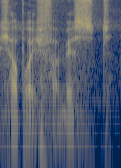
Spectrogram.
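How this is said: It is spoken in a low, deep voice. It carries little warmth to the children. The speaker calls it wrong. "Ich werde nicht eine tiefe Stimme haben"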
